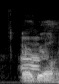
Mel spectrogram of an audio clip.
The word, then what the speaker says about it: Erbil: verge of storming the city of, is it Erbil? I don't know how you pronounce it. Erbil, yeah.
